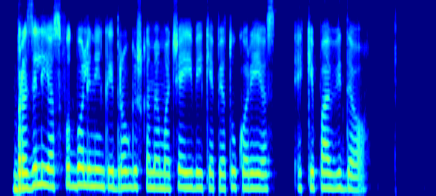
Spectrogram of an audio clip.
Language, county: Lithuanian, Telšiai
